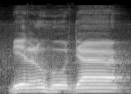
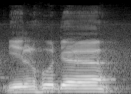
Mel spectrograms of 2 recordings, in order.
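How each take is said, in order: First: The final vowel is a fully open a. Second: The final vowel is raised slightly toward e. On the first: "Fathah yang pertama" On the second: "yang kedua taqlil"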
